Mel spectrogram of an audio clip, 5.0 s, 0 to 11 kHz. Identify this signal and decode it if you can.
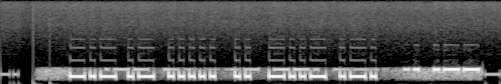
Morse code, heard as a keyed tone, about 23 wpm, 320 Hz. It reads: KA5IXR
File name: contests / CW-SS-k5tr- -1500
